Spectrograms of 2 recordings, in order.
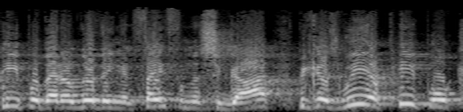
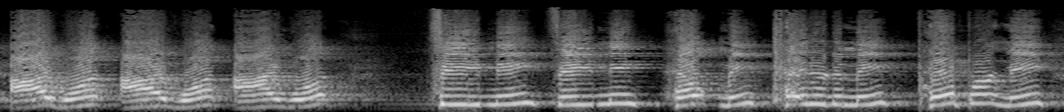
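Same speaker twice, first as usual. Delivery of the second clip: a lightly voiced greedy inner voice, higher on the pleas; demanding flesh; 4 semitones higher, slower than usual. Preacher voices the flesh to congregation, mild greedy whine. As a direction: whine for more like a spoiled child. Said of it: "The flesh says".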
